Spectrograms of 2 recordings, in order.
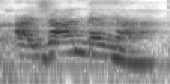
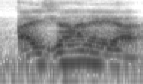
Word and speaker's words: Ajanea: So it's Ajanea. Ajanea. And Where I'm from, we all have French African names like that, so I have a Joel.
